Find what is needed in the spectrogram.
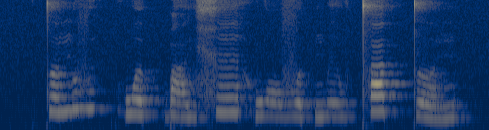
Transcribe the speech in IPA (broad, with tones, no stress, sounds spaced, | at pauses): t̪ ə˨˦ n v ɨ˦˥ k̚ h w ə˨˩ t̚ ɓ a̤˨˩ j x e˧ h w ɔ̤˨˩ v ə˨˩ t̚ m e̤˨˩ w t̪ʰ a˦˥ t̚ t̪ ə˧˩˨ n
